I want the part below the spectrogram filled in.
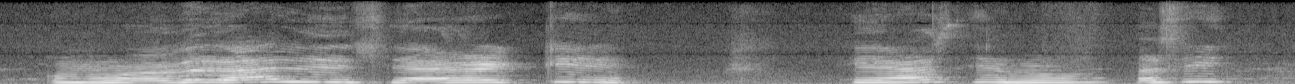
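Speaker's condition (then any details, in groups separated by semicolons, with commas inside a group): Cerebral palsy; physical disability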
